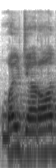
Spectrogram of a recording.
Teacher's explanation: را کو پر پڑھیں گے، زبر ہے اور الف مدہ ہے، 1 الف کے برابر کھینچیں گے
